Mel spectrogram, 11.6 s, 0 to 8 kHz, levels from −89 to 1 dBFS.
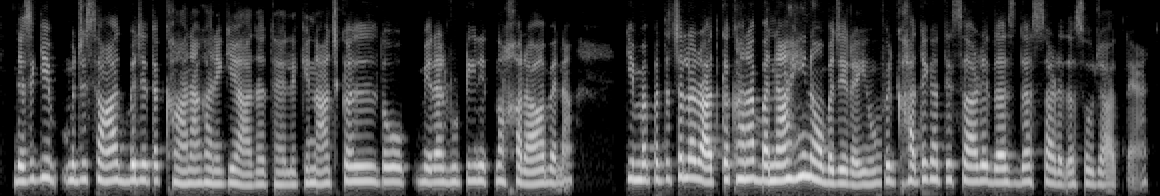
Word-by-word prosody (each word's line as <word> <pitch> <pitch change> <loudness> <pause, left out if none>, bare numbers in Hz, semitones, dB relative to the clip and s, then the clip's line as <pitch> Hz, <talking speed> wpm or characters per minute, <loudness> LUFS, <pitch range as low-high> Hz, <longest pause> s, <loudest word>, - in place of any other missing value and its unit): जैसे 235 +2 +1
कि 285 +2 0
मुझे 245 +1 -1
7 245 -1 +1
बजे 245 0 +3
तक 235 -1 -4
खाना 200 -2 -1
खाने 200 -2 -2
की 210 - -2
आदत 185 0 -4
है 180 -1 -5
लेकिन 185 +3 -4
आजकल 230 +3 0
तो 225 -1 0
मेरा 220 0 0
रूटीन 225 +2 -3
इतना 235 +1 -3
खराब 205 -1 +1
है 200 - -1
ना, 235 +4 -8 0.5
कि 270 - 0
मैं 250 0 +3
पता 255 +1 -4
चला 285 +2 +2
रात 220 -4 +5
का - - +5
खाना 270 0 +5
बना 240 +1 +6
ही 290 +4 +5
9 275 -5 +5
बजे 205 -1 +1
रही 180 -1 -1
हूँ, 190 +2 -4
फिर 240 0 0
खाते-खाते 250 +1 -1
साढ़े 235 -1 +1
10 215 -1 +1
10 230 0 -4
साढ़े 200 -4 -2
10 185 +1 -9
हो 195 - -3
जाते 185 -1 -9
हैं। 210 - -15
225 Hz, 220 wpm, -19 LUFS, 205-245 Hz, 0.5 s, बना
